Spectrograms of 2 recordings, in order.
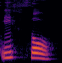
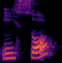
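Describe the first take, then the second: First: The z is said with a th sound. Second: The z is said with an s sound.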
